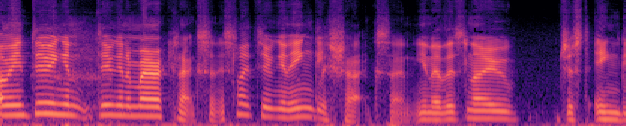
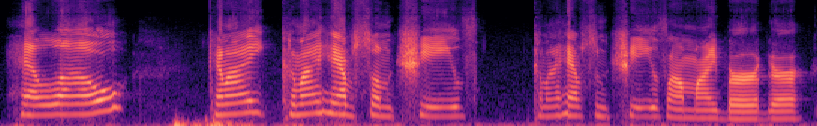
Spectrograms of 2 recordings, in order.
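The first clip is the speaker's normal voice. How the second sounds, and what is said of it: Put-on American accent. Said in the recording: “Is that an American accent? ... You say that so nicely. That's so attractive. That voice.”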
